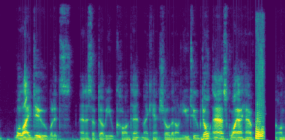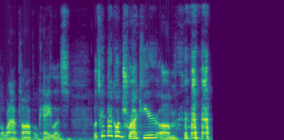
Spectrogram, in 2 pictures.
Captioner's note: fart; laughs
